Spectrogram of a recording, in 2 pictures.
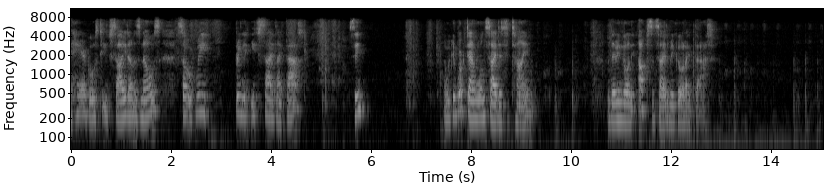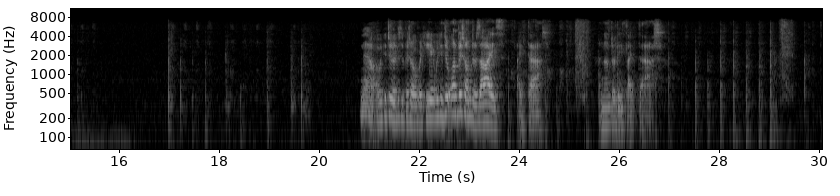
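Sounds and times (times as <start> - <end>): pencil scratching on paper: 6.7 - 15.8, 17.0 - 19.9, 22.3 - 30.0.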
